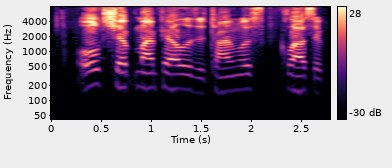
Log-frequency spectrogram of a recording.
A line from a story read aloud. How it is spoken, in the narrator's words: roared the teacher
